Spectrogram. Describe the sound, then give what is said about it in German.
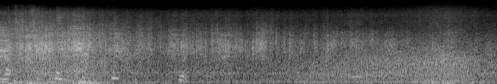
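A steady, loud rush of cold wind roars without pause, a dense hissing gale in a thick snowstorm on a ski slope, swelling slightly at the start and then holding a constant blustery drone. “Der kalte Wind schnitt in die Wangen. Und vor den Skibrillen tobte ein dichtes Schneegestöber.”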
